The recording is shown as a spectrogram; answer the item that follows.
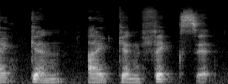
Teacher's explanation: can turns into a very reduced gun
